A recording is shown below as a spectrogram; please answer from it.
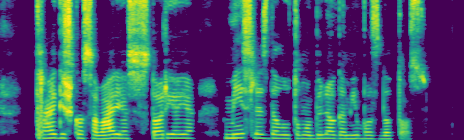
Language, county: Lithuanian, Vilnius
